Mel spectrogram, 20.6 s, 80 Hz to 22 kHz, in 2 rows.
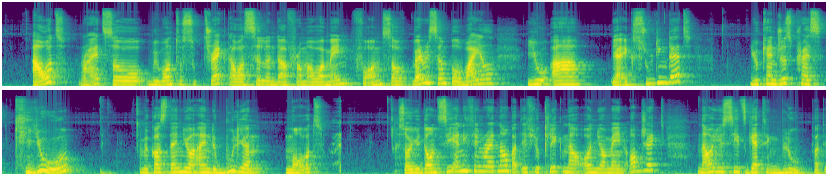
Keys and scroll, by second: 11.5 q.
